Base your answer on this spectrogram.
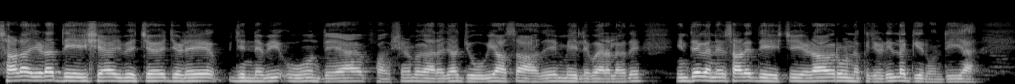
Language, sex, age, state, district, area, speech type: Dogri, male, 18-30, Jammu and Kashmir, Samba, rural, spontaneous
